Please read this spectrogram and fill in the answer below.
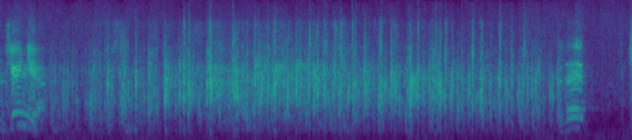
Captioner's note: crowd applause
